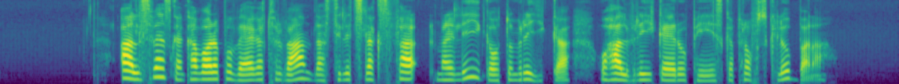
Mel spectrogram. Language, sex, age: Swedish, female, 37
